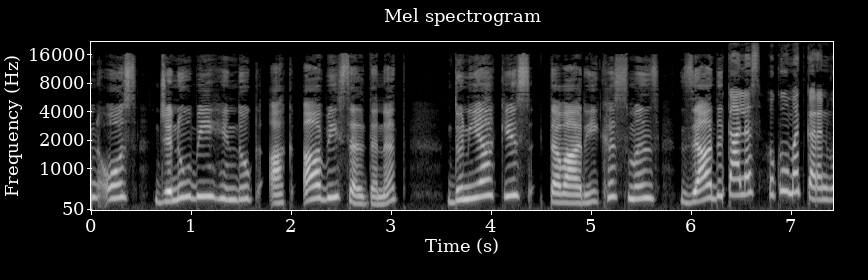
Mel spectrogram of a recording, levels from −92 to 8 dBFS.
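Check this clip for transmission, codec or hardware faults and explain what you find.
One fault is present. Section at the wrong speed, 6.31 s to 7.42 s: the closing speech runs 1.44 times fast, likely from a mismatched playback clock, so it jumps about seven semitones higher and sounds hurried.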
